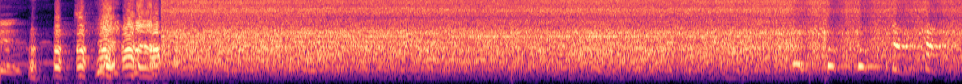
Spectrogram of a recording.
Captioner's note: both laugh; hair dryer sounds; laughs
